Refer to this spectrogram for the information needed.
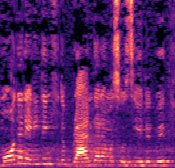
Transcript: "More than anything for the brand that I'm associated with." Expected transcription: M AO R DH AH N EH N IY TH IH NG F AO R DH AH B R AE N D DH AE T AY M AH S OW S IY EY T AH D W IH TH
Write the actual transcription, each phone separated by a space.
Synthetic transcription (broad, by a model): M AO R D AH N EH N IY T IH NG F AO R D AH B R AE N D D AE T AY M AH S OW S IY EY T AH D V IH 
